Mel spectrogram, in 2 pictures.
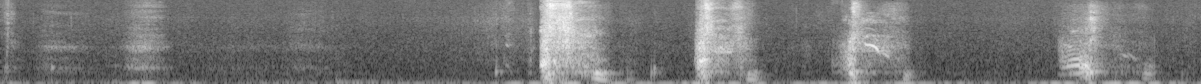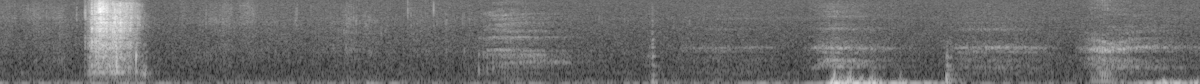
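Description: A person sneezing in a fit: about five loud sneezes in quick succession starting near three seconds in, then another near the end. The sneezer puts the sneezing down to an allergy to something unknown.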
